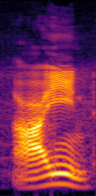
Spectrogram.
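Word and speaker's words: عين: যেমন যেমন দেখেন ২ নম্বর মাখরাজ হলকের মধ্যখান হইতে আইন হরফটা দেখেন একটু বড় করে দেখাই আমি এই জায়গায়। হ্যাঁ, এই যে হচ্ছে আইন, তারপরেরটা হা। দেখেন কোনো নোক্তা নেই, একটা হরফেও কোনো নোক্তা নেই। তাহলে কি হবে? জিহ্বার মধ্যখান হইতে কি মানে কি কই হলকের মধ্যখান হইতে আইন এবং কি হবে? হা, এই দুইটা হরফের উচ্চারণ হবে।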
